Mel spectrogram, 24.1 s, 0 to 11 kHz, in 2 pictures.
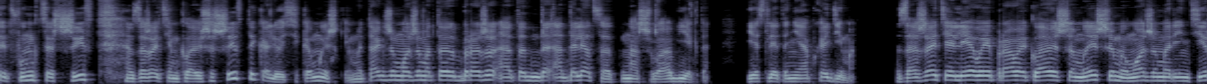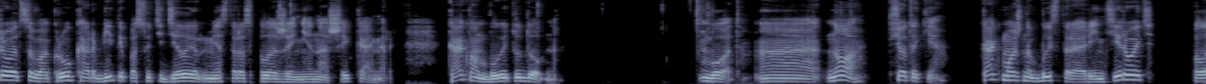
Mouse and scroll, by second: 1.9-3.3 middle drag, 3.6 scroll down 2, 4.0 scroll up 2, 4.3-5.4 scroll down 4, 5.4 middle click, 6.8-14.8 drag, 6.8-14.9 right drag, 16.0-17.3 right drag, 18.0 click, 19.0-20.4 middle drag.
